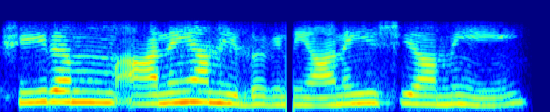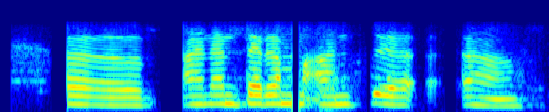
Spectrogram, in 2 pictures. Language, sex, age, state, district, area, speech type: Sanskrit, female, 45-60, Tamil Nadu, Coimbatore, urban, conversation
